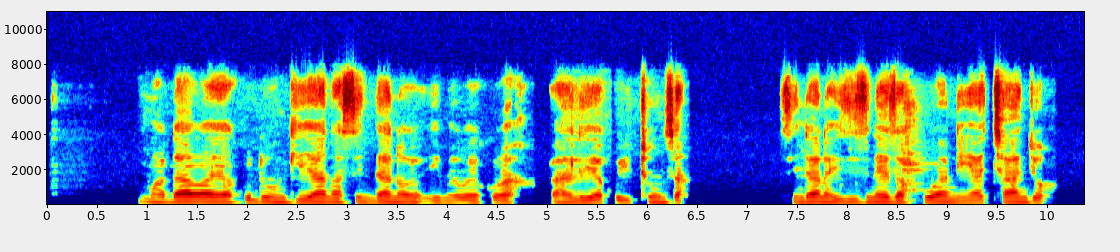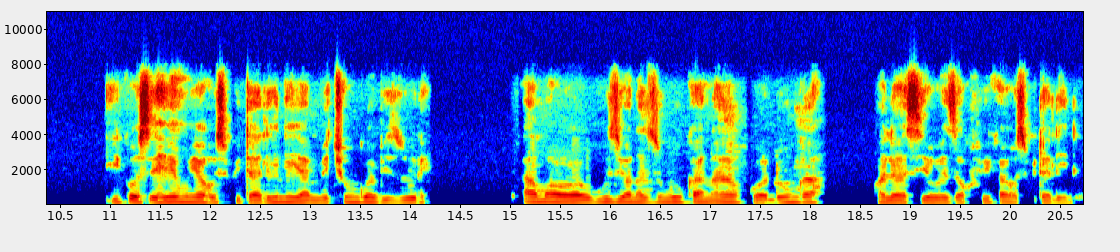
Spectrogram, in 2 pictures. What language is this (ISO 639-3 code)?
swa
